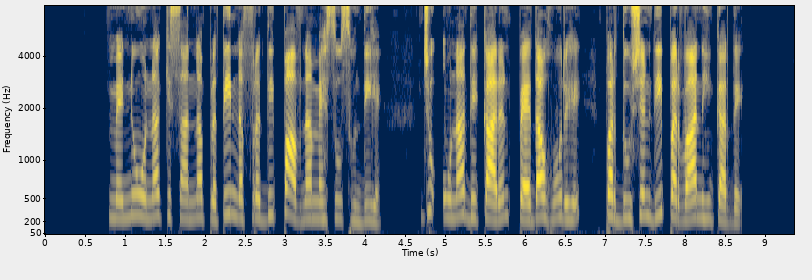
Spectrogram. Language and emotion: Punjabi, disgusted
